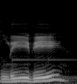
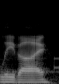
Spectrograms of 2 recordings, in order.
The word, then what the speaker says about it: Levi: Levi isn't it pronounced levy well if it's a biblical name at least in America it's pronounced Levi but well will we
